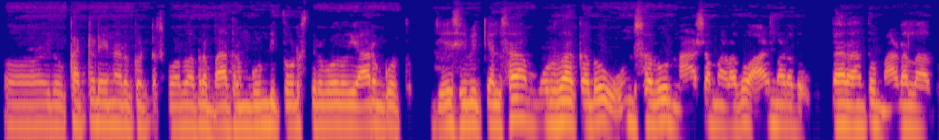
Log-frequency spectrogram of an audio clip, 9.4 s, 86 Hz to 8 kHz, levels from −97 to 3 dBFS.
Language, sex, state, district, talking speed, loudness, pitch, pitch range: Kannada, male, Karnataka, Chamarajanagar, 140 wpm, -27 LUFS, 140 Hz, 135-145 Hz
